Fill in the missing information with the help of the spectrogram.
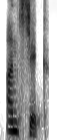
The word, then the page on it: unstick: Indian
